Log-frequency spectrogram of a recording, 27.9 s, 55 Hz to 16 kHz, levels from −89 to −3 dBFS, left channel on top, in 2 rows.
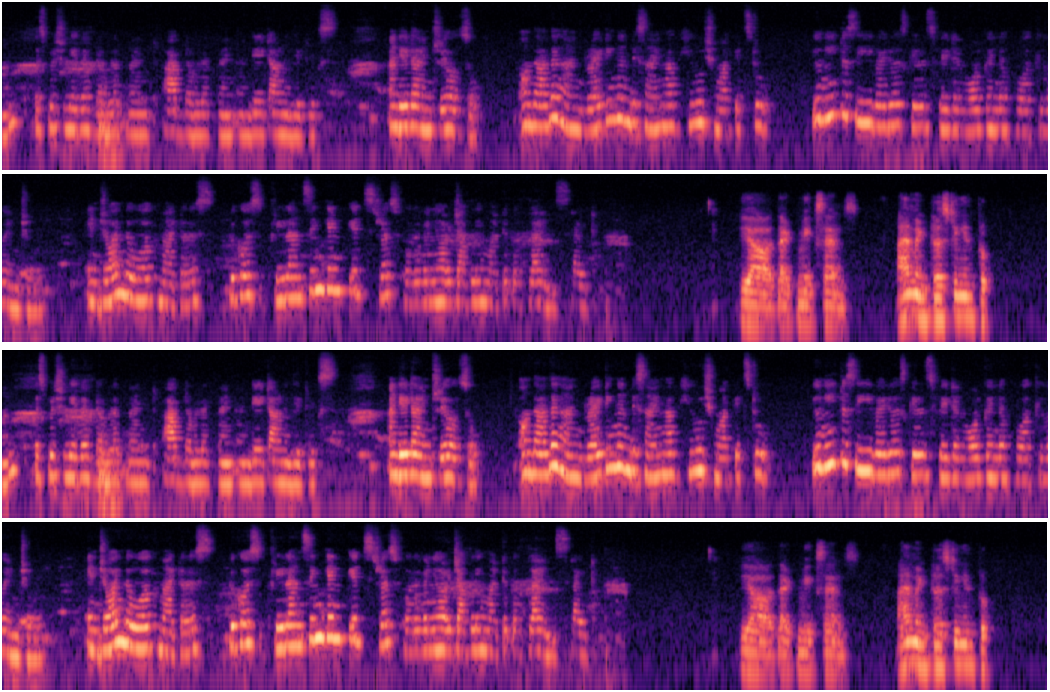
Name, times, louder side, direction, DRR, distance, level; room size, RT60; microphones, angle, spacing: voice 1, 0.0-6.4 6.9-10.2 10.8-22.3, right 6 dB, 40° right, 0.3 m, -24 dB
voice 2, 23.8-25.3 25.9-27.1, left 3 dB, 55° left, 0.9 m, -22 dB
4.0 x 2.1 x 2.9 m
head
